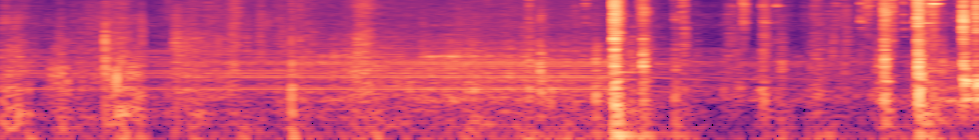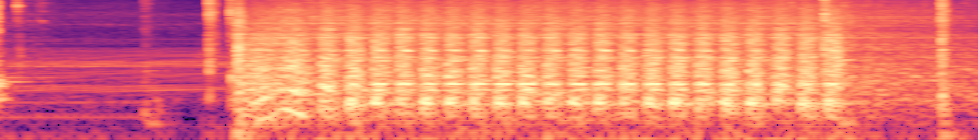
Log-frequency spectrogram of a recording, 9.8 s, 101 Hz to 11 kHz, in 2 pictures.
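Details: 1994 Jaguar XJ6 stored several months, towed in as a no-start, during EMS relay voltage checks: starter cranks steadily at about four beats per second but the engine never catches; crank, no start.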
